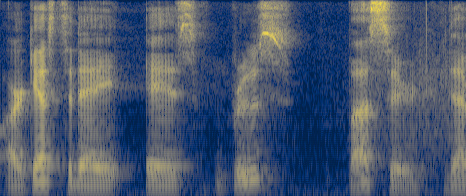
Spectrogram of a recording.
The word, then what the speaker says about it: Bussard: Speaking of busy, last week, first of all, our guest today is Bruce Bussard. Did I pronounce that right? Close enough. It's Bussard. Bussard. But that's okay. Is that like... It's French.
